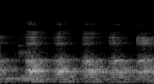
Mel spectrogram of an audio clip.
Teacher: That's a neutral vowel. It's in the middle back here.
